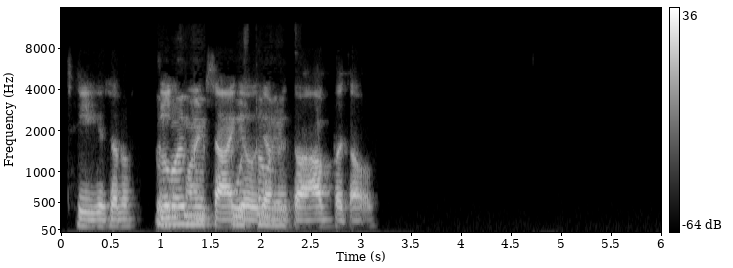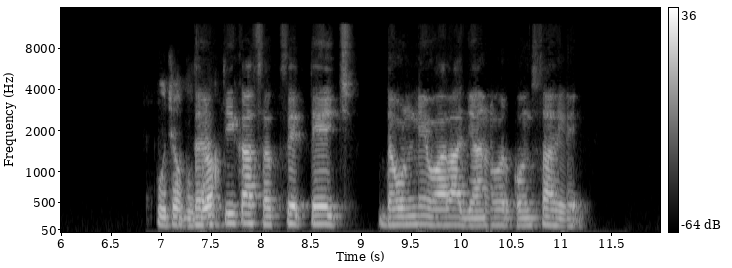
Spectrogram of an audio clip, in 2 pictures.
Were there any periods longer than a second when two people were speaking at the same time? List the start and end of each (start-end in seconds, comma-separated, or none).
0.9-2.4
